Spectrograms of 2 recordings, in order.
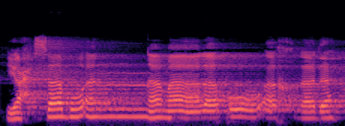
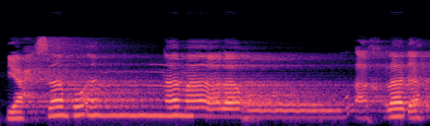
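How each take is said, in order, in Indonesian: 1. Vokal pada lahu ditahan dua harakat. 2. Vokal pada lahu ditahan empat harakat. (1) "Boleh gak bacanya dua harokat? Mangga" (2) "Boleh empat? Boleh"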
